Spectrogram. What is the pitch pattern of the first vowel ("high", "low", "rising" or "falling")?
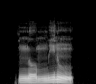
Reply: low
